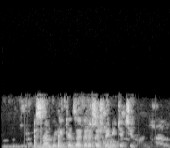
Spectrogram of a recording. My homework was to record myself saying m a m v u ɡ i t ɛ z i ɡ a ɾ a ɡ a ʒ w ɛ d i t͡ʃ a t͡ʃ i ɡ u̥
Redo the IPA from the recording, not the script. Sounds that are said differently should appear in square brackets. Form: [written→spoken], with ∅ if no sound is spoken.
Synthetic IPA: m a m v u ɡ i t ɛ z [i→a] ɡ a ɾ a ɡ a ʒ w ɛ [d→n] i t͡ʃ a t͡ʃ i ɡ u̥

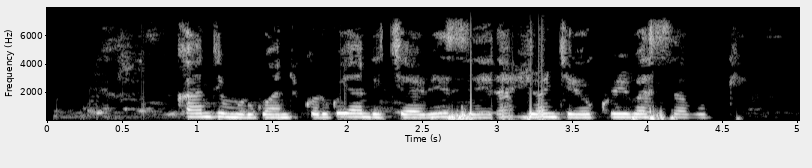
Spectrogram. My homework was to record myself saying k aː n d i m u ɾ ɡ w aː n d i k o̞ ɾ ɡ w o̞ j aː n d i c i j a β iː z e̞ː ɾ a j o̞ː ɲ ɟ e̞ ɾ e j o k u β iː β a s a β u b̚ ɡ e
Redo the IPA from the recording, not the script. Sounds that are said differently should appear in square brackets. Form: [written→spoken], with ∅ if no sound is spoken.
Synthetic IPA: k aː n d i m u ɾ ɡ w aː n d i k o̞ ɾ ɡ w o̞ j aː n d i c i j a β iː z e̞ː ɾ a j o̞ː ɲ ɟ e̞ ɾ e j o k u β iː β a s a β u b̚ ɡ e

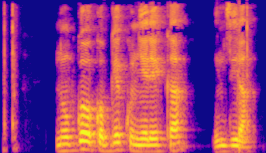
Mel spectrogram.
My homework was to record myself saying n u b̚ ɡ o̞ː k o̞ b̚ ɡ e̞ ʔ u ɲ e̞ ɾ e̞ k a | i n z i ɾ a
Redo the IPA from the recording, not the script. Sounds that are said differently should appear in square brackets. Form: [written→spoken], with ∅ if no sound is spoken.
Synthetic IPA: n u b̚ ɡ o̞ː k o̞ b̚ ɡ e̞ [ʔ→k] u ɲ e̞ ɾ e̞ k a | i n z i ɾ a

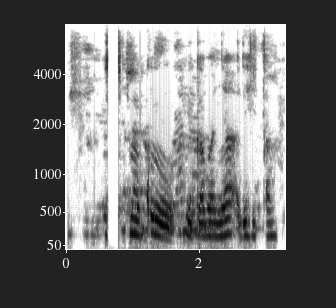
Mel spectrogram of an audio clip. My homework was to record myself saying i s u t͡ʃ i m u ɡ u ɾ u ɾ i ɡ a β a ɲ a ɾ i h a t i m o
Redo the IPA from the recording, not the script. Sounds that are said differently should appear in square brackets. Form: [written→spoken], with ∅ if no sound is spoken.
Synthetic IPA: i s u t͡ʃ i m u [ɡ→k] u ɾ u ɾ i ɡ a β a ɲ a ɾ i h [a→i] t [i→a] m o

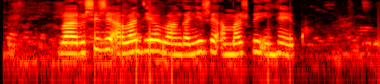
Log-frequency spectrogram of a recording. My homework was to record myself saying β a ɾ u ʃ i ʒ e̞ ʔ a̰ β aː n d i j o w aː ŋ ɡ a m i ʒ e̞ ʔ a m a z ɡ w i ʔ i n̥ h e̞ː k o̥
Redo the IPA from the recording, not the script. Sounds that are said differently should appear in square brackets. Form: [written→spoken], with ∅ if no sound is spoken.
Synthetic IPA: β a ɾ u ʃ i ʒ e̞ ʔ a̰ β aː n d i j o [w→β] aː ŋ ɡ a [m→ɲ] i ʒ e̞ ʔ a m a [z→ʒ] ɡ w i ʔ i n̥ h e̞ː k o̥

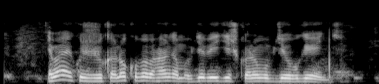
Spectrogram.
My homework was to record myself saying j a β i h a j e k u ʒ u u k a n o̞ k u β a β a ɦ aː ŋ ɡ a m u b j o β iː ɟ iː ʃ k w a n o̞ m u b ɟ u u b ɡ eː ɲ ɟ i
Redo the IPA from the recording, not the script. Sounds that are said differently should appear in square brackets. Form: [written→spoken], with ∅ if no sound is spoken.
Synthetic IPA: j a β [i→a] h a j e k u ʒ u u k a n o̞ k u β a β a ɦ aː ŋ ɡ a m u b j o β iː ɟ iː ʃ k w a n o̞ m u b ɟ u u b ɡ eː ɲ ɟ [i→e]

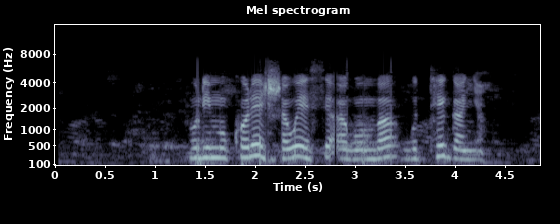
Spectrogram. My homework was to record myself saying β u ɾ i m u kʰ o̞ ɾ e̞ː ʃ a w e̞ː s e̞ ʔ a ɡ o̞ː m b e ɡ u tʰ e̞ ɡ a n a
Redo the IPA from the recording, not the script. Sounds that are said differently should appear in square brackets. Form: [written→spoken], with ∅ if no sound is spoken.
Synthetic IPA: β u ɾ i m u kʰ o̞ ɾ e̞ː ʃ a w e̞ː s e̞ ʔ a ɡ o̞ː m b [e→a] ɡ u tʰ e̞ ɡ a [n→ɲ] a

